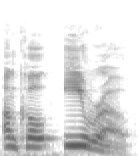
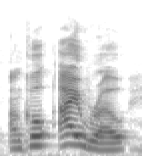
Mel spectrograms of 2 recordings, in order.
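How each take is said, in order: First: The name is said the altered way. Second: The name is said the original way. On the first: This is how the movie says it. The speaker calls it wrong. "good old Uncle Iroh" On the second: This is how the show says it. The speaker calls it right. "which is Uncle Iroh in the show"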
